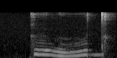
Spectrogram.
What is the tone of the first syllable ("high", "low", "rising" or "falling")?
high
